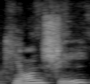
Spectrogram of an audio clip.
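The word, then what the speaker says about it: kyonshi: Eastern vampire zombie hybrid Jiangshi or Kionshi, as the Japanese would pronounce it.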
